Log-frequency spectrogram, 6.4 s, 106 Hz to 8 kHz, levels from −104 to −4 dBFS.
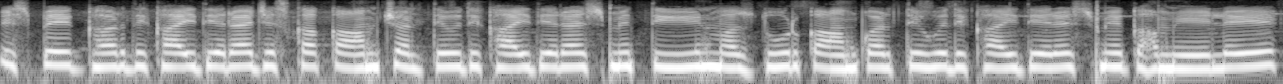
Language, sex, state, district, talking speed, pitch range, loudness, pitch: Hindi, female, Bihar, Darbhanga, 260 wpm, 255-265 Hz, -11 LUFS, 260 Hz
